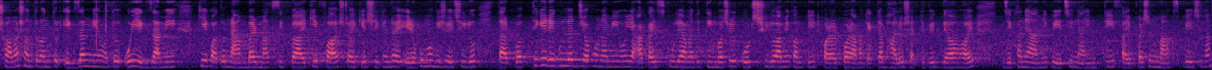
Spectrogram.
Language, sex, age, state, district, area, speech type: Bengali, female, 18-30, West Bengal, Purba Bardhaman, urban, spontaneous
